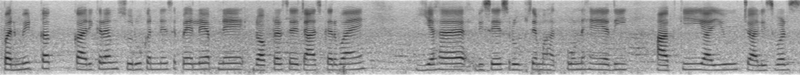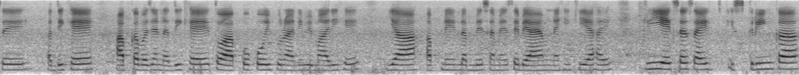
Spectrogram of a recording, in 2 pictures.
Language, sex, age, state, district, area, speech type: Hindi, female, 18-30, Madhya Pradesh, Harda, urban, spontaneous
